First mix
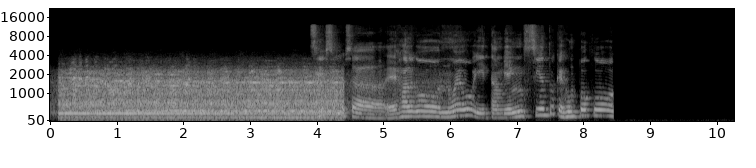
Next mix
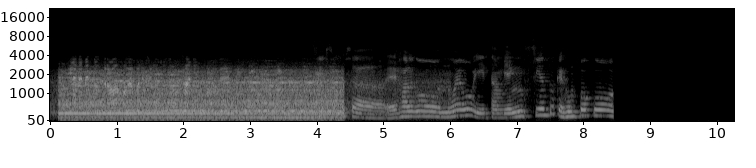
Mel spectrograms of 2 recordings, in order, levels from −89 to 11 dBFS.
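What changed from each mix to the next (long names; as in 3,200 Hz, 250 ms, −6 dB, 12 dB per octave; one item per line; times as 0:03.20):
second voice −10.5 dB
background −6.5 dB
master: add high-frequency loss of the air 440 metres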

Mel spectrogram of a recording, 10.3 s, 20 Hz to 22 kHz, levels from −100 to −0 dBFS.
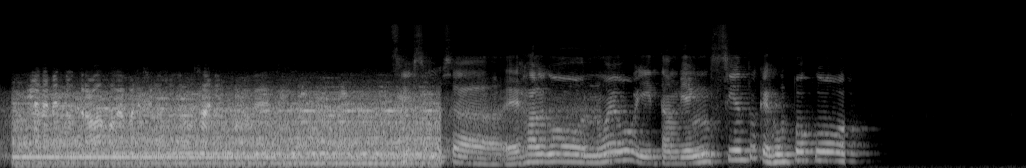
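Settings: reverb: on, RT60 0.45 s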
